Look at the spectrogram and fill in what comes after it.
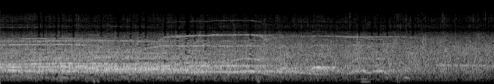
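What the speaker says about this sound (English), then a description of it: "Give yourselves a round of applause." A crowd claps loudly and continuously, with scattered whoops and whistles over the applause, which eases off slightly toward the end.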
